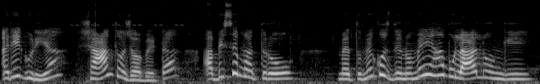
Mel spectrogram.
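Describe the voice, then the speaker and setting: A woman's voice: sits high, very animated, moderate pace, fairly bright tone. A woman voicing a caring, motherly sister-in-law who soothes and hurries the family along in a doll story. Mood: soothing.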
